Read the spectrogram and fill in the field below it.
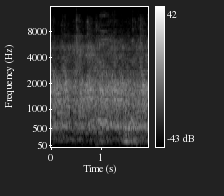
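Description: A rock band plays loudly with drums and guitar.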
